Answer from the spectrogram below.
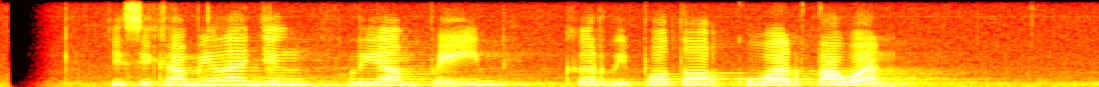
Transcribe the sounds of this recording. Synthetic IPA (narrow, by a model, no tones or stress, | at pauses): d͡ʒisikamilad͡ʒɨŋliampeinkʰɨrdipɔt̪ɔkuwart̪awan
